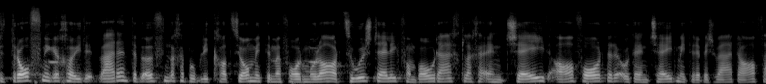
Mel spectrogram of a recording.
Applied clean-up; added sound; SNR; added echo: neural mask model RNNoise.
